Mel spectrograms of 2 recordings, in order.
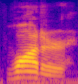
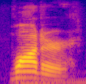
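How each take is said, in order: The two takes are said the same way.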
